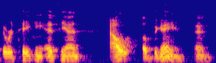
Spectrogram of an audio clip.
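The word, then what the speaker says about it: Étienne: like I do like I always went with the Etienne because like that's how like Haitian students I've had like that's how they like that's from their French Creole like pronounce it that way. So like yeah, like I mean of course I see that word and there should in theory be an accent aigu on the E, which would be a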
